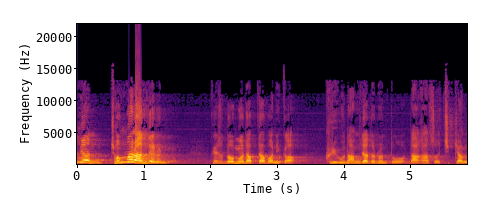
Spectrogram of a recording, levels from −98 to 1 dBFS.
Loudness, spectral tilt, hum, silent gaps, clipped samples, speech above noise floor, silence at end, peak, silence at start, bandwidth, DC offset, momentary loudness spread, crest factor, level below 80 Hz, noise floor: -18 LUFS; -3.5 dB/octave; none; none; under 0.1%; 32 dB; 0 s; 0 dBFS; 0 s; 14 kHz; under 0.1%; 20 LU; 18 dB; -56 dBFS; -50 dBFS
